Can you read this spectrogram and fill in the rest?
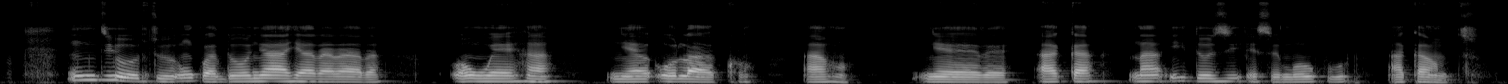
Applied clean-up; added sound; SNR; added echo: none; none; none; none.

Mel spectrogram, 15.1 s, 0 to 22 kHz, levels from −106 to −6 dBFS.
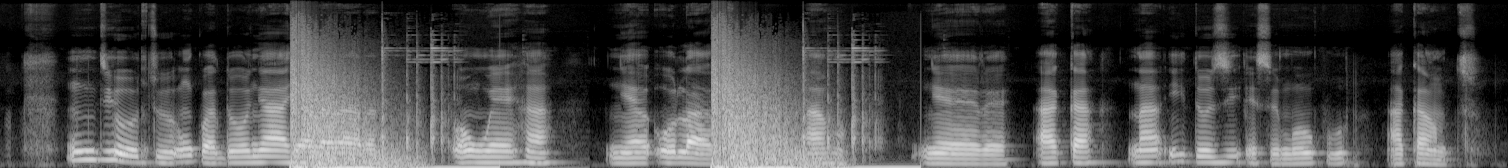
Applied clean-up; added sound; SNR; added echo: none; Gunshot, gunfire; -2 dB; none.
